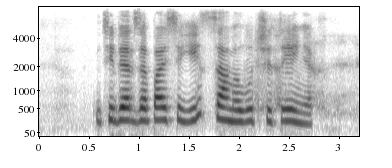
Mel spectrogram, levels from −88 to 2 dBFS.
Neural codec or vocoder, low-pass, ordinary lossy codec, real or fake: codec, 16 kHz, 0.8 kbps, ZipCodec; 7.2 kHz; Opus, 24 kbps; fake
